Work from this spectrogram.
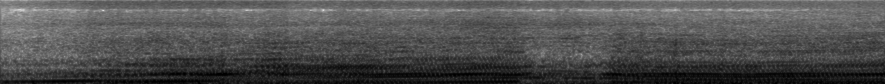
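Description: A Ford Taurus SHO races a Dodge Challenger Scat Pack from a traffic light, its engine revving loud and close with rising pitch, a brief dip at a gear change, then another climbing pull.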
